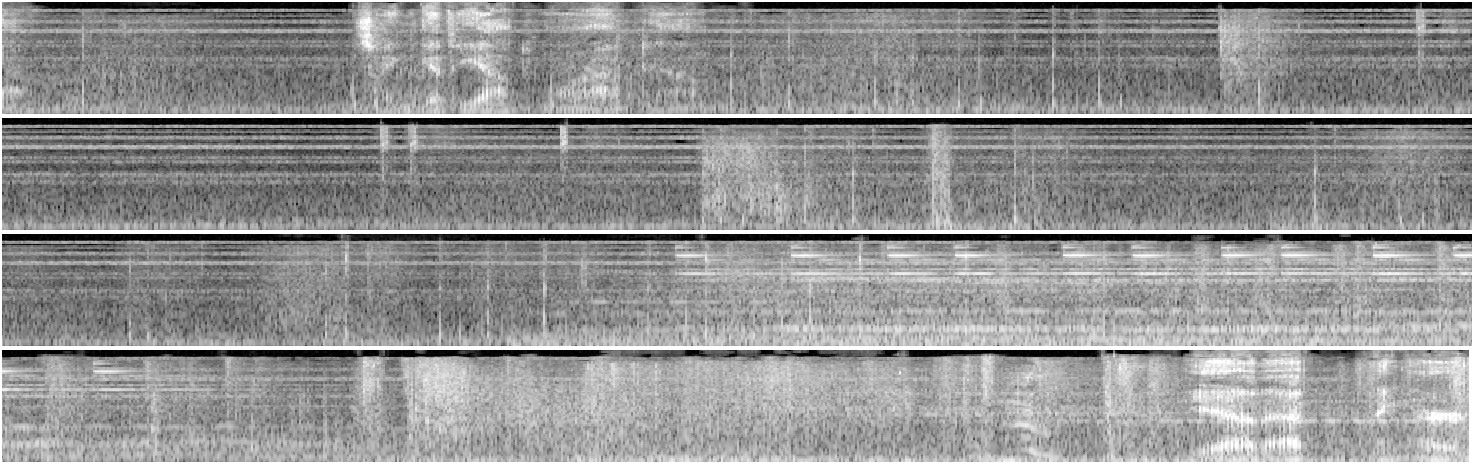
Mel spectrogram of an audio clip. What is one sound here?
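Footsteps scuff on a stone floor.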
